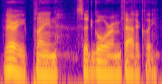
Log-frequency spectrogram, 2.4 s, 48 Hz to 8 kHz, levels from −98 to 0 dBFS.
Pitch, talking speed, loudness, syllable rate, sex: 95 Hz, 125 wpm, -19 LUFS, 4.7 syllables/s, male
